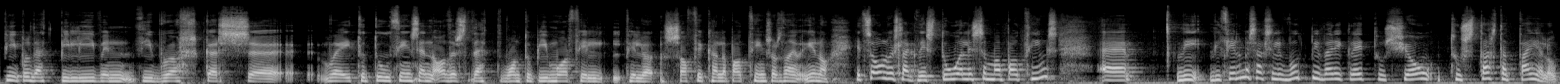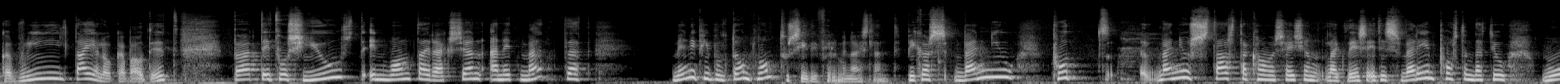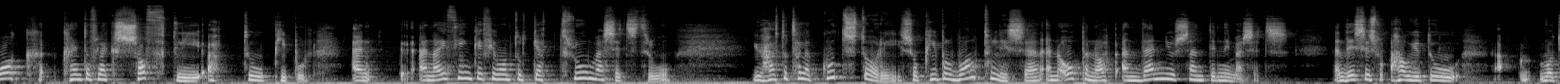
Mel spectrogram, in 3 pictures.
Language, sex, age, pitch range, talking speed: English, female, 40-59, 170-245 Hz, 180 wpm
